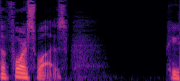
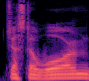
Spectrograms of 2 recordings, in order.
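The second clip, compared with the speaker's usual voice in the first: usual speaking voice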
